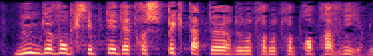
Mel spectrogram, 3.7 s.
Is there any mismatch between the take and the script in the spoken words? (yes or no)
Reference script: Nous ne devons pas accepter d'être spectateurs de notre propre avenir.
yes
